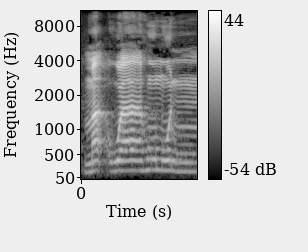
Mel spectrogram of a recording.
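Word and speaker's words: مأواهم: Dan kesalahan yang keempat, kalau Hamzah sukunnya terletak di tengah-tengah kalimat. Misalnya, ma'wahumun nar. Kita bacanya, ma'wahumun nar, ma'wahumun nar. Harus diperjelas di Hamzah sukun ini.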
